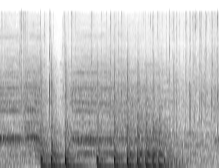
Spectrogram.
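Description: A baseball cheering section's bass drum, struck in a quickening run from about a second in, with a long held note and crowd voices at the start. The sound dies away near the end.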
